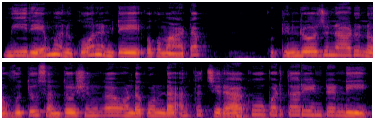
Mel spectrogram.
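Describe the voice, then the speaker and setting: A woman's voice: mid-range voice, unhurried, mellow, close to an everyday voice. Woman voicing a teasing cheeky young man. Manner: teasing, mock-polite.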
